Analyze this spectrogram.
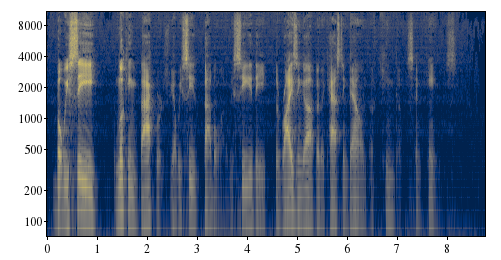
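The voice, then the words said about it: Deep East Texas accent. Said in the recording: “My Texas accent is hard to hit ... I'll be from Deep East Texas”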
